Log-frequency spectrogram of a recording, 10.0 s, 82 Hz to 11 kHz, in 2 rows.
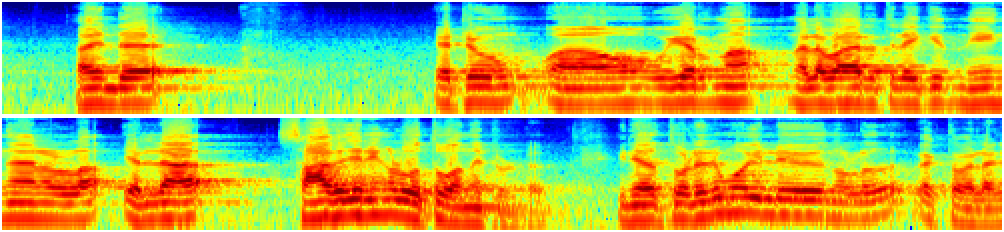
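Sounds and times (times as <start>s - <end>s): man speaking: 0.4s - 1.2s, 2.2s - 10.0s.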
